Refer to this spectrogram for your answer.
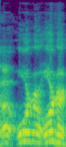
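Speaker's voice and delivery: pompous British judge voice. Telling a story about a trial, imitating a pompous british judge. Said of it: "he's like this very pompous guy".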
